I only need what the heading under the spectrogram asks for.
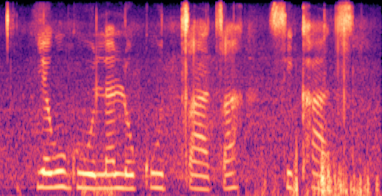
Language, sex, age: Swati, female, 18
